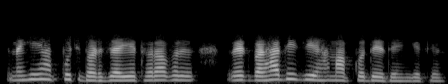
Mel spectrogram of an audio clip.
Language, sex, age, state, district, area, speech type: Hindi, female, 45-60, Uttar Pradesh, Sitapur, rural, conversation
